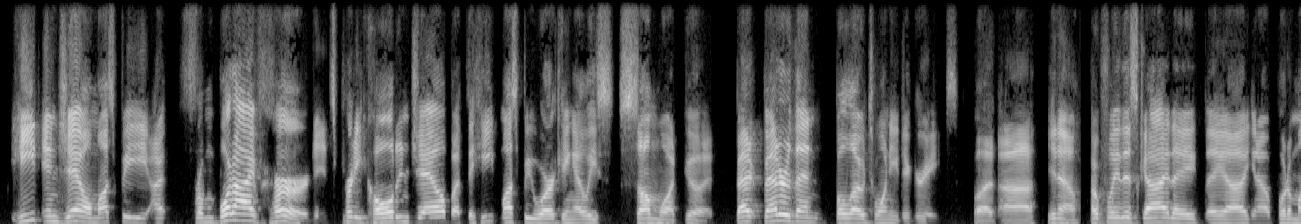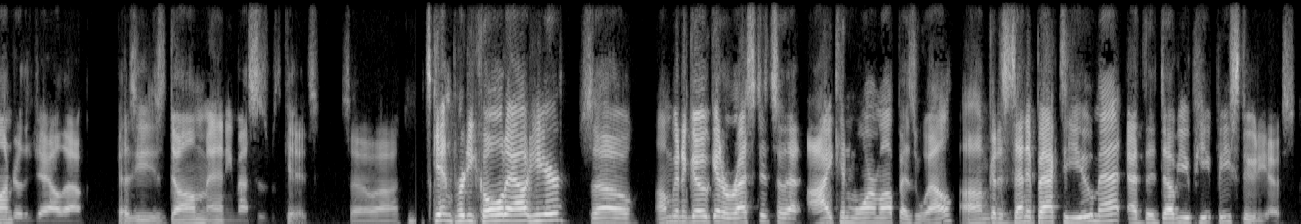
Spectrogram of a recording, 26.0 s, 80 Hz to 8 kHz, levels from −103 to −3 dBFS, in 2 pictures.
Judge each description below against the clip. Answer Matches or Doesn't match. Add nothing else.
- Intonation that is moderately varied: Matches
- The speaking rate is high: Matches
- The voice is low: Doesn't match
